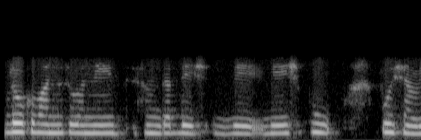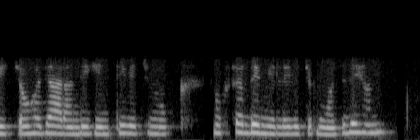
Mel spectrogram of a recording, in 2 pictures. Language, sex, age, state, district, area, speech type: Punjabi, female, 18-30, Punjab, Muktsar, rural, conversation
